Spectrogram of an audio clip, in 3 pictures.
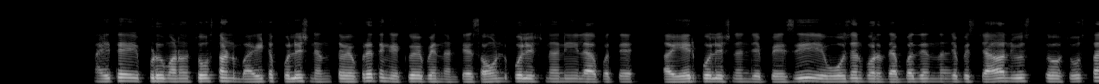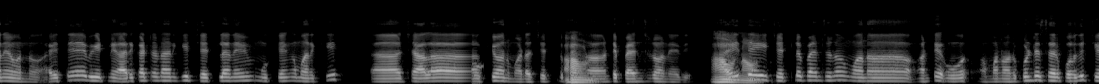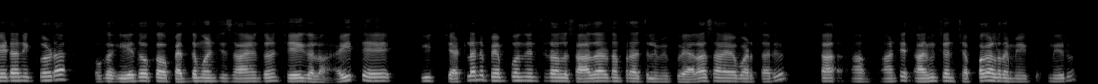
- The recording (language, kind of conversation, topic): Telugu, podcast, చెట్లను పెంపొందించడంలో సాధారణ ప్రజలు ఎలా సహాయం చేయగలరు?
- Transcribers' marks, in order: in English: "పొల్యూషన్"; in English: "సౌండ్"; in English: "ఎయిర్"; in English: "న్యూస్‌తో"; other background noise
